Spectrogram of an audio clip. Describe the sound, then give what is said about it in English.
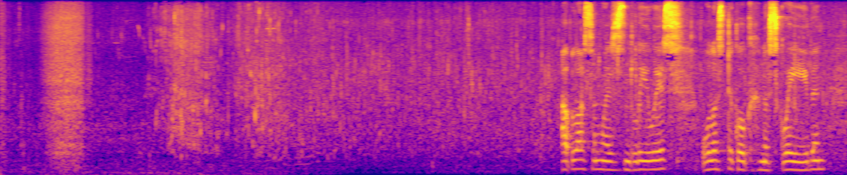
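A large canoe scrapes and grinds as it is dragged to the water of the Wollastook river in three rough, noisy pulls, then a lull with faint water sounds before people start talking. “The canoe is so large it has to be dragged to the water.”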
